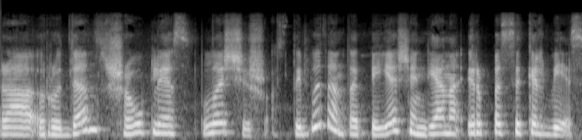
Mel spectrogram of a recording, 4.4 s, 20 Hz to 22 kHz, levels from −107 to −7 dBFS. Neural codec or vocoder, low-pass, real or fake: vocoder, 44.1 kHz, 128 mel bands every 256 samples, BigVGAN v2; 14.4 kHz; fake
